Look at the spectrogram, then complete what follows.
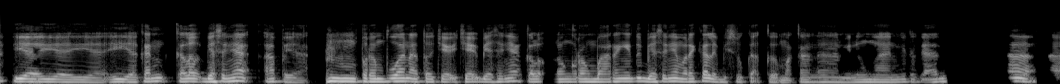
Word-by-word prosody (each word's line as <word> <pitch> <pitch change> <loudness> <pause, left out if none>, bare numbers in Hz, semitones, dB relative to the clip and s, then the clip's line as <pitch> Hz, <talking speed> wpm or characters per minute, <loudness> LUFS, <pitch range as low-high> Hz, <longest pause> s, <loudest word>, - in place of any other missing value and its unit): Iya 135 -1 +6 0.2
iya 120 -1 +1 0.2
iya 105 -2 -3 0.2
iya, 120 -2 +2
kan 135 +2 +3 0.2
kalau 135 +1 +3
biasanya 135 +4 +4 0.3
apa 130 -2 -4
ya, - - -9 0.3
mmm, 140 -1 +6
perempuan 140 +1 +4
atau 125 -1 -2
cewek-cewek 125 0 0
biasanya 125 +5 -1
kalau 125 0 -1
nongkrong 125 +1 -1
bareng 135 +3 +1
itu 140 +1 0
biasanya 140 +3 +2
mereka 135 +3 0
lebih 110 -3 -4
suka 110 0 -7
ke 105 - -6
makanan, 110 +3 -6
minuman 110 +1 -3
gitu, 120 -1 -8
kan? 110 +4 -4 0.7
Heeh. 140 -3 -1
125 Hz, 160 wpm, -24 LUFS, 110-135 Hz, 0.7 s, Iya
